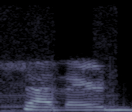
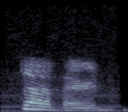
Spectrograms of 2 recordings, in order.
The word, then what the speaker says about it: Southard: Did I pronounce that properly? It's Southard, but close enough. One more time. Southard.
